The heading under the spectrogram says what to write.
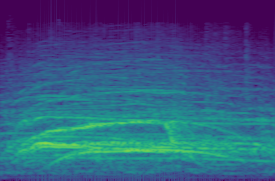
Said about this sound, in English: All right, good evening everyone. Welcome to Blue Chili Draft Performance. Cheering for our drag queens.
